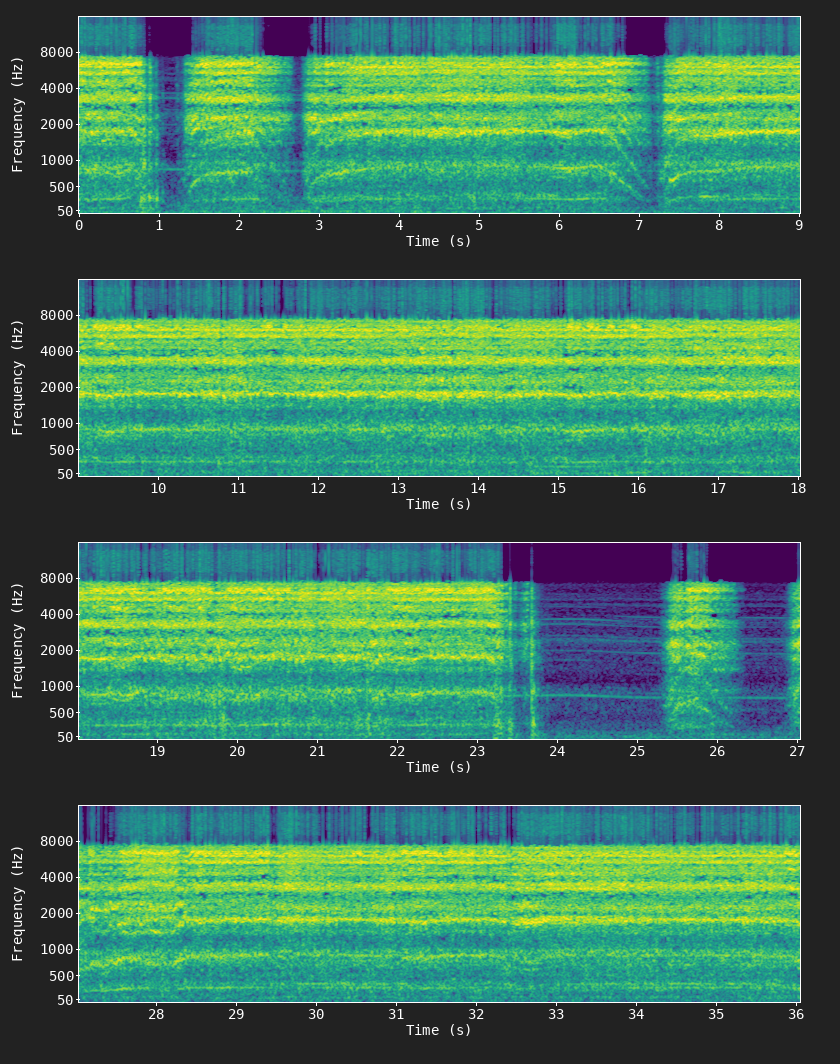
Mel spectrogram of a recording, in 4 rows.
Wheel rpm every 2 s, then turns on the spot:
110, 170, 220, 140, 230, 240, 230, 230, 230, 220, 230, 120, 40, 120, 230, 230, 230, 230.
24-26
